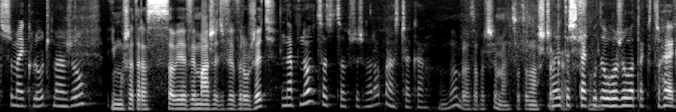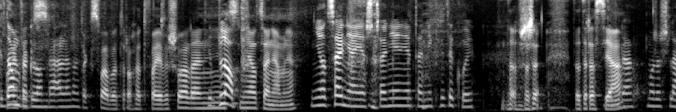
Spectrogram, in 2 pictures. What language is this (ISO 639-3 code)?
pol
